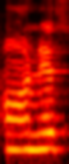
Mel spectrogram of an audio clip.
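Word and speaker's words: honest: ही is dash ऑनेस्ट officer. अब आपको पता है ऑनेस्ट यहां पे एच साइलेंट ऑफिसर।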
